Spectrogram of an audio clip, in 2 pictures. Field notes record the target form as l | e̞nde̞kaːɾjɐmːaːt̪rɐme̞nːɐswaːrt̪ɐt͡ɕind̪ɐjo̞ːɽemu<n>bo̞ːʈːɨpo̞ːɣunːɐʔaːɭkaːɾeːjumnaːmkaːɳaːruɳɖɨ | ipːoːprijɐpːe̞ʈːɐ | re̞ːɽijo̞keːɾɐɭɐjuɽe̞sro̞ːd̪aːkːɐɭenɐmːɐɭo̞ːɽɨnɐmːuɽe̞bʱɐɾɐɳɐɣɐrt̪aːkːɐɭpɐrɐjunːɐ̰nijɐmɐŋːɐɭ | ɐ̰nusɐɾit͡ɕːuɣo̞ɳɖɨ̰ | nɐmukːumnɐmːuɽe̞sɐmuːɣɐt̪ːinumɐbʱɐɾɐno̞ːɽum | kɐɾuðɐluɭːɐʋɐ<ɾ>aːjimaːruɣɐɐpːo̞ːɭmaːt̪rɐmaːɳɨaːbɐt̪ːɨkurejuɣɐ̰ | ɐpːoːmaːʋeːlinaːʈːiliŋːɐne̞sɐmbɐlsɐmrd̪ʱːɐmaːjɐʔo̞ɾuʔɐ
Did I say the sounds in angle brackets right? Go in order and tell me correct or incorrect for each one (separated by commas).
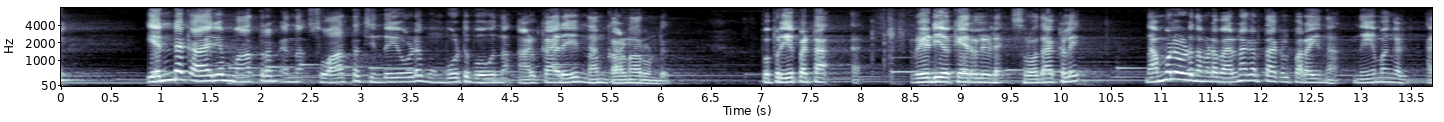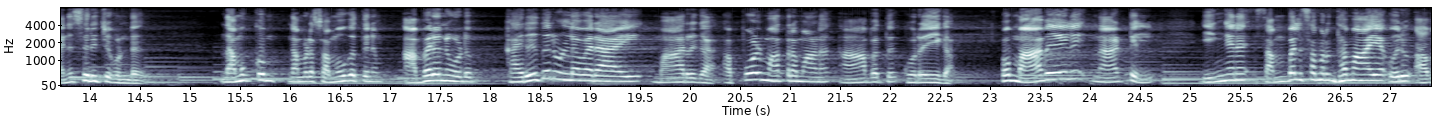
incorrect, correct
